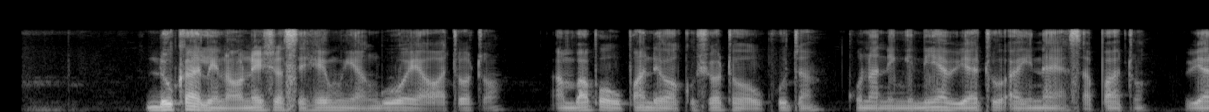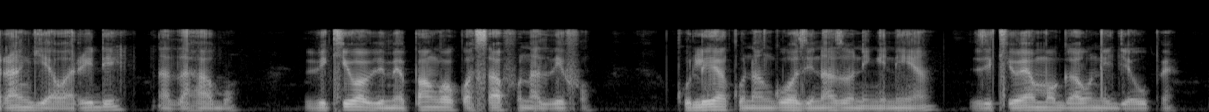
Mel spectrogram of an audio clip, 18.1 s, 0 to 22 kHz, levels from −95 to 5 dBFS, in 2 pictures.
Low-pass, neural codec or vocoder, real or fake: 7.2 kHz; none; real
